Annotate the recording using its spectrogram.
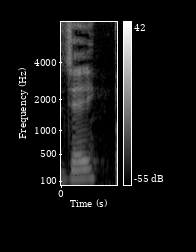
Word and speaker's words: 7AE: His name is pronounced Jay, but it's spelled 7AE.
